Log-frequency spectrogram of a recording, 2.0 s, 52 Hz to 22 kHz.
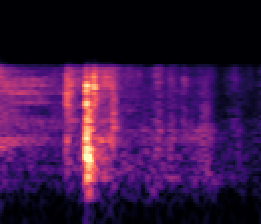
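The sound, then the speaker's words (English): A single sharp sneeze bursts out, quick and explosive, followed by a faint breathy trailing sound against a low hiss. “Number 12, and I'm going to sneeze.”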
